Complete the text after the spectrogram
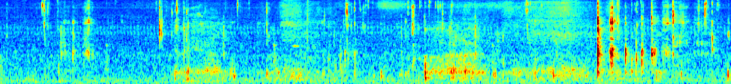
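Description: Metal cutlery clinks and scrapes against a plate.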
